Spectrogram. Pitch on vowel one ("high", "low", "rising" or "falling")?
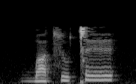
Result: low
